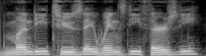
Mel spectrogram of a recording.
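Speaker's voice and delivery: Monday, Tuesday, Wednesday, Thursday with -day said as -dee; Louisville Monday. Shown as a demonstration. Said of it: "the way he says day".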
